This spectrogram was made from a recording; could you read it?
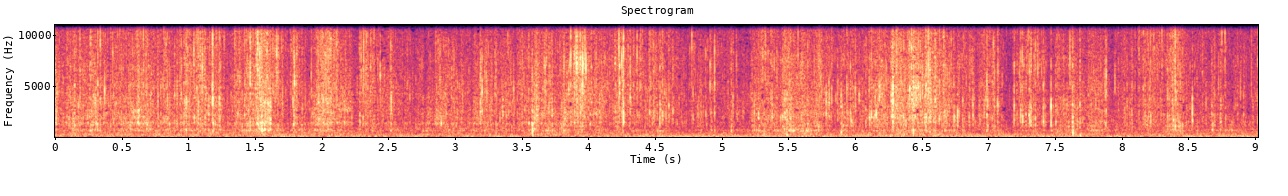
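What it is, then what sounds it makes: Plastic bubble wrap sheet. A clear plastic bubble wrap sheet is first tapped with fingertips, then rows of hollow bubbles are pinched and popped between thumbs and fingers. The result is a quiet, continuous run of bright, crinkly crackles and sharp little pops with very little low end.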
